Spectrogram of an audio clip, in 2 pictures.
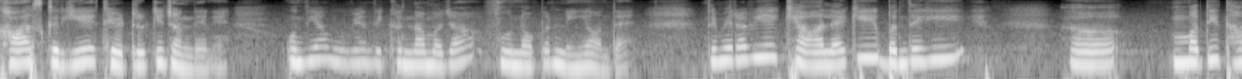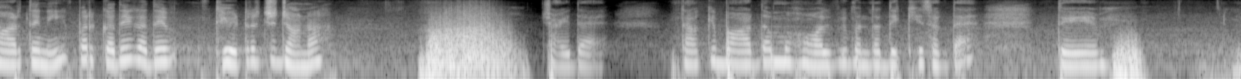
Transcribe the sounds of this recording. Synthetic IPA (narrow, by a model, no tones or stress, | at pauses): kʰaːskəɾiːeːt̪ʰeːʈəɾkɪd͡ʒãːnd̪eːnḛː | ʊnd̪ijãːmuːʋijãːd̪ɪkʰənd̪aːməd͡ʒaːpʰoːnõːpəɾnəĩːãːnd̪aːɛːt̪eːmeːɾaːʋiːeːkʰjaːlɛːkɪbənd̪eːɡiː | mət̪iːt̪ʰaːɾt̪eːnəĩːpəɾkəd̪eːkəd̪eːt̪ʰeːʈəɾt͡ʃd͡ʒaːnaː | t͡ʃaːiːd̪aːɛː | t̪aːkɪbaːɾd̪aːməɦɔːlʋiːbənd̪aːd̪ɪkʰːeːsək̚d̪aːɛːt̪eː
